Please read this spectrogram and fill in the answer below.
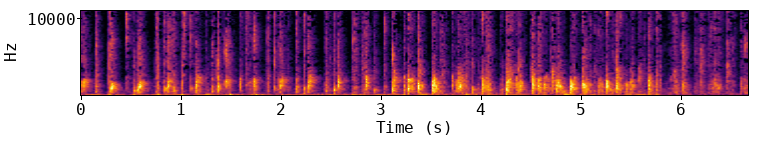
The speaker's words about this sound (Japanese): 西松笛英師匠にお出まし願おうと思います。皆さんちょっと拍手でお迎えいただけるとありがたい。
